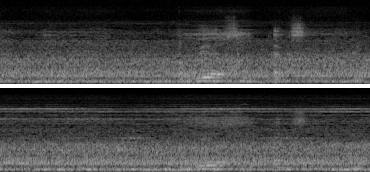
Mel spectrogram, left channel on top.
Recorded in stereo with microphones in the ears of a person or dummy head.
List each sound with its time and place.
1.8 s a man speaking: 90° left, 5.5 m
